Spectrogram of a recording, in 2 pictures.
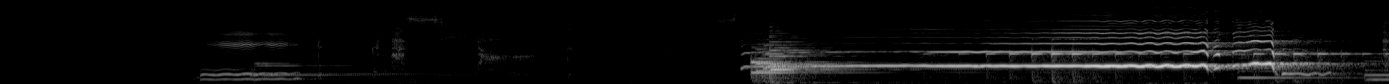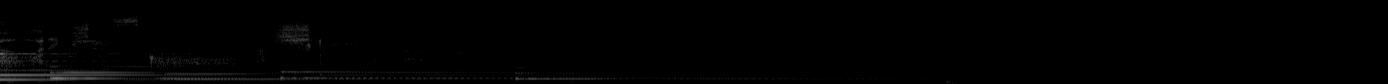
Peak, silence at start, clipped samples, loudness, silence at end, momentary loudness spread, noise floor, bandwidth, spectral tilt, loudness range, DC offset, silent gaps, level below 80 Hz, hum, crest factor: -10 dBFS; 2.2 s; under 0.1%; -22 LUFS; 13.25 s; 27 LU; -85 dBFS; 11 kHz; -1 dB/octave; 16 LU; under 0.1%; none; -78 dBFS; none; 18 dB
